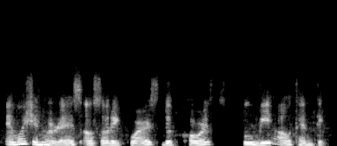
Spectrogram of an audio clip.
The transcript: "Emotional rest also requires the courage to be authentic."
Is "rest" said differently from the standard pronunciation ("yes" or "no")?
yes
